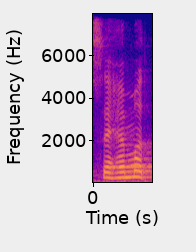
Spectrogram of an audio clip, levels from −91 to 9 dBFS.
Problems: none marked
